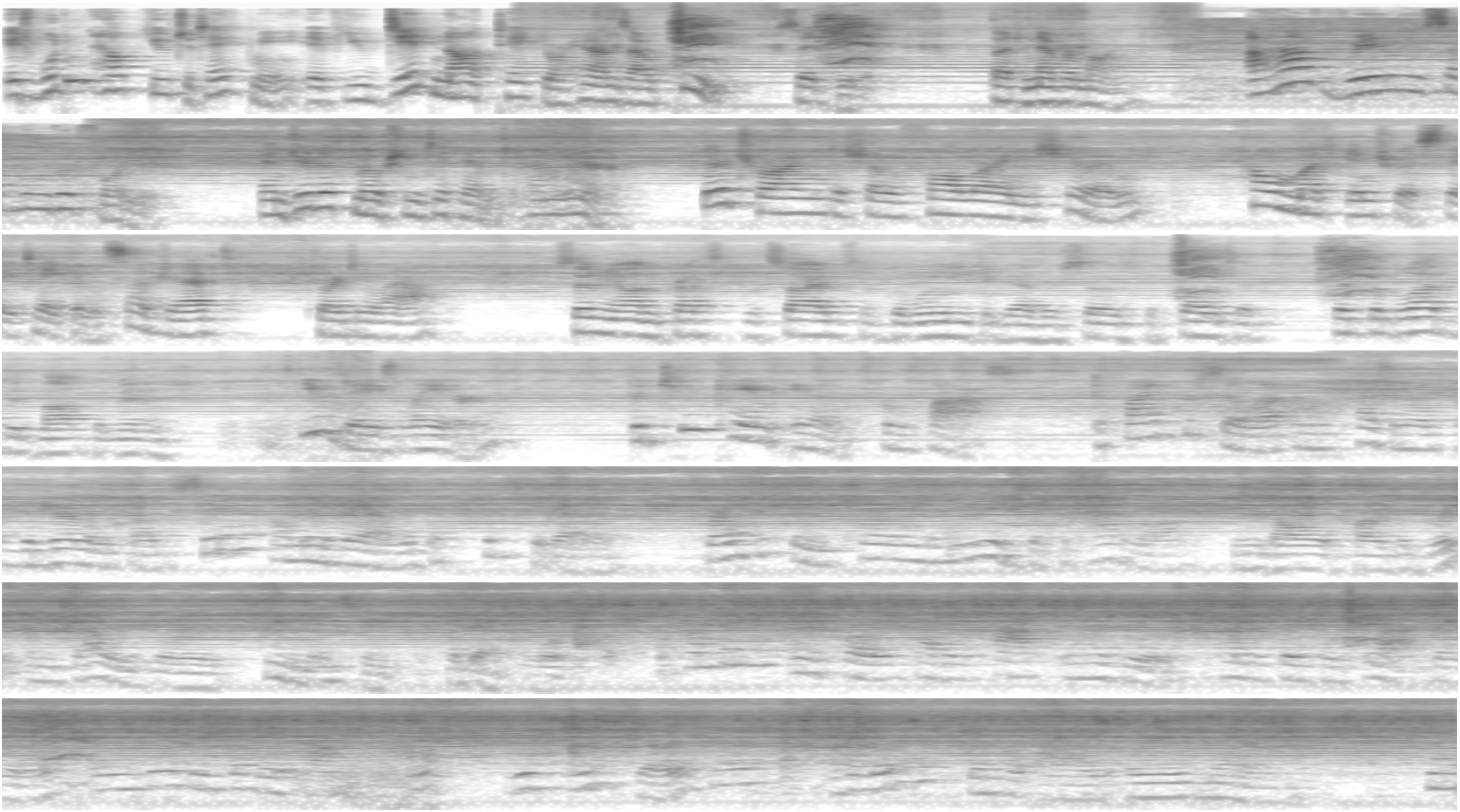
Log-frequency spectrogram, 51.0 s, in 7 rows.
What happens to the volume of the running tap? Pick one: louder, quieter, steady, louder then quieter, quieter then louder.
steady.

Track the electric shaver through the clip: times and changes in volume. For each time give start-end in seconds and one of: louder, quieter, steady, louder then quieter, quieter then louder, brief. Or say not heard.
2.5-50.9 quieter then louder.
